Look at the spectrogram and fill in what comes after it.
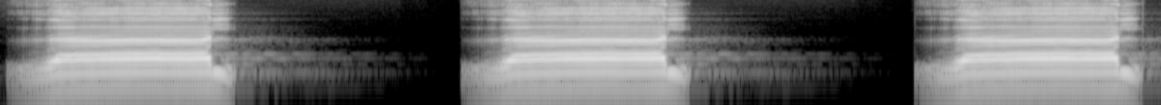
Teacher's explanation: ذال کی ادائیگی میں زبان کی نوک کو سامنے والے اوپر کے دو دانتوں کے اندرونی کناروں سے نرمی سے لگا کر باریک آواز میں پڑھیں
